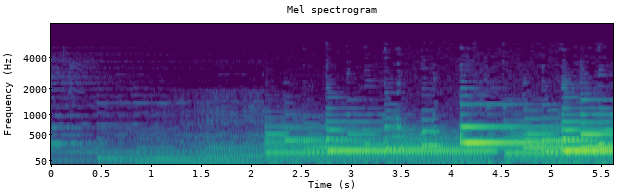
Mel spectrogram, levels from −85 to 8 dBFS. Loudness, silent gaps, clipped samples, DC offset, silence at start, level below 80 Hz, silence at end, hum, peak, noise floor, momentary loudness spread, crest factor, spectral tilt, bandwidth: -19 LUFS; none; under 0.1%; under 0.1%; 0 s; -42 dBFS; 0 s; none; -4 dBFS; -44 dBFS; 26 LU; 16 dB; -14.5 dB/octave; 2.8 kHz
